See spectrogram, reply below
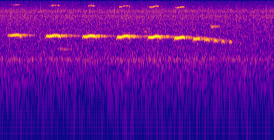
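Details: Plaintive cuckoo calling near an Indonesian river, giving a series of about seven piercing whistled notes, each slurring slightly downward, the whole run stepping lower and speeding up toward its end; constant background hiss throughout.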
